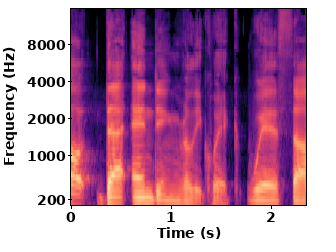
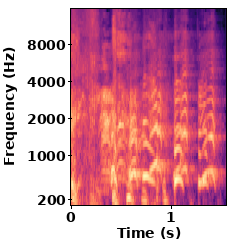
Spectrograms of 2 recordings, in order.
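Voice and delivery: high, squeaky burst of laughter; real laugh; 3 dB louder than usual. Real, not acted. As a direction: break into giggles. Laughing at own joke.

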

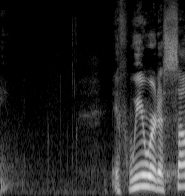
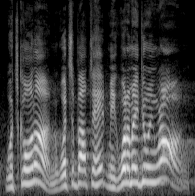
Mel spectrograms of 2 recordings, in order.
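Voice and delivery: startled; 8 semitones higher, 6 dB louder than usual. Retold or imitated. Startled driver's thoughts.

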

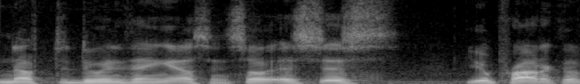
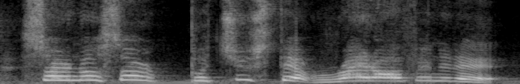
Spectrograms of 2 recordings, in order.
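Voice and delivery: recruit answering. Retold or imitated. Recruit and instructor exchange.

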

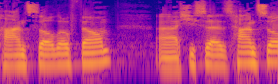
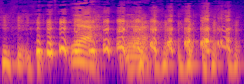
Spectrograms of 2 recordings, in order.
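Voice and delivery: laughing. Real, not acted. Laughing high agreement.

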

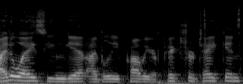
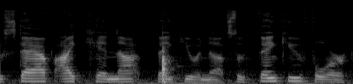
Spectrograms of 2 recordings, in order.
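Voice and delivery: ordinary talk, nothing marked

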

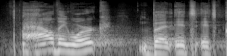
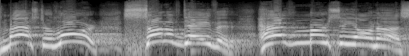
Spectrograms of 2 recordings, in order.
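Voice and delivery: much higher, slow desperate plea; crying out for mercy; 13 semitones higher, slower than usual. Acted. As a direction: call out to Jesus as a blind man begging. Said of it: "they were crying out to the Lord".

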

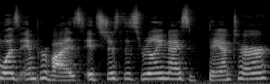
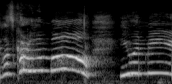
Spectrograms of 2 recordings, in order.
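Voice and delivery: much higher, louder excited squeal; 9 dB louder than usual. Retold or imitated. Ashley begging Madeline to go to the mall, squealing. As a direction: squeal it like a thrilled kid.

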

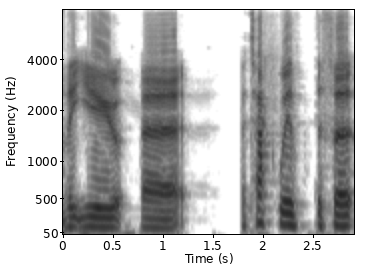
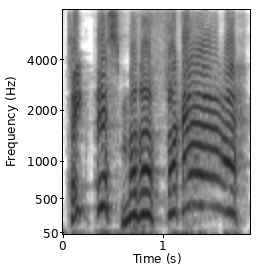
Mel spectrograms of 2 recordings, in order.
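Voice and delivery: very high, strained attack yell; battle cry; 5 dB louder, slower than usual. Acted. Eddie swinging a great axe at the ogre, high battle cry. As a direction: scream it, stretching the last word out. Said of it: "and he goes".

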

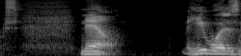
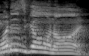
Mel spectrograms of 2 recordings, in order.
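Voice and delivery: loud, higher exasperated outburst; 8 semitones higher, 7 dB louder than usual. Real, not acted. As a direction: throw up your hands in exasperation. Exasperated at triple masking.

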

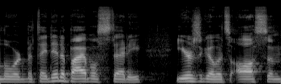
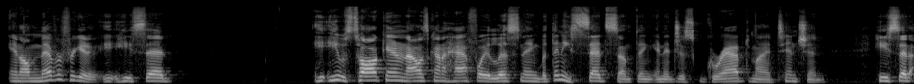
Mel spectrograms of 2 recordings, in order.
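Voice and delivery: usual speaking voice

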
